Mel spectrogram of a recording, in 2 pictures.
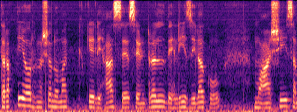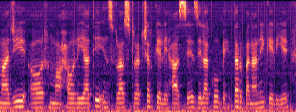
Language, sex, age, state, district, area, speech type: Urdu, male, 45-60, Delhi, Central Delhi, urban, spontaneous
